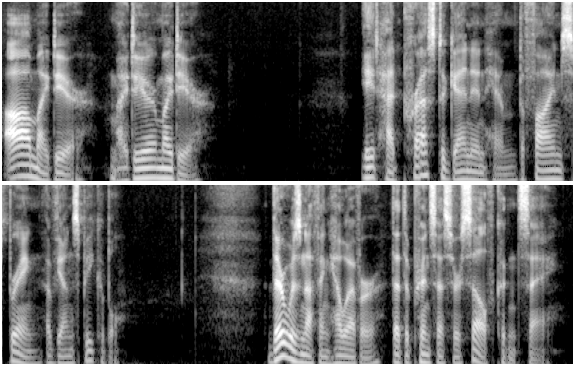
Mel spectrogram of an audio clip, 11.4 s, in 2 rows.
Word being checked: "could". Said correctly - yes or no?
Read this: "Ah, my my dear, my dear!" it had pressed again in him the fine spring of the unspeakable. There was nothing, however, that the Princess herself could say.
no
